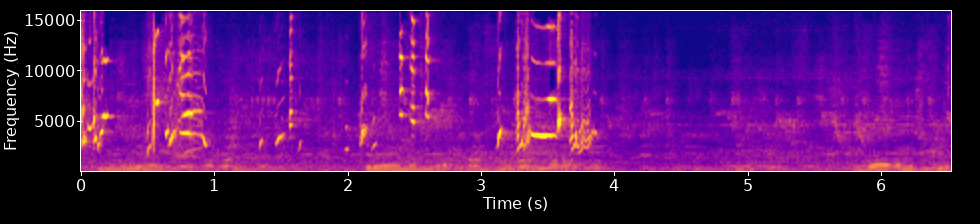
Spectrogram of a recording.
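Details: Moroccan goldfinch in moult delivering quick, high, tinkling twitters and chirps in a dense run over the first four seconds, then falling almost silent apart from faint low background sounds.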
